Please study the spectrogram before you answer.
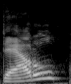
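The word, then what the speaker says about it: Doudle: Mr. Doodle, I mean, I'm sure it's pronounced Dowdle, because it's D-O-U-D-L-E, but I was Doodle.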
